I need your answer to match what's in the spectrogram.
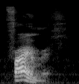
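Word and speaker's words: Freiermuth: I think man's let's try to pronounce his last name. – Frymuth? – Frymuth. – Yeah. – Very nice.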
